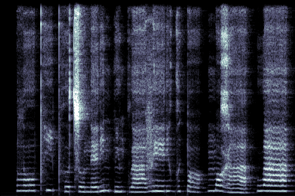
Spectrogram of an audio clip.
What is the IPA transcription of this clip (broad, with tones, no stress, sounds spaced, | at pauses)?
l oː˦ pʰ i˦ pʰ ʊ˨ t͡s o˨ n ɛ˨ ɾ i˦ n p ĩ˨ kʷ aː˨ v eː˦ ɾ i˦ ɡʷ i˦ k͡p ɔ˦˨ | m ɔ˦ ɣ aː˨ | w aː˦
